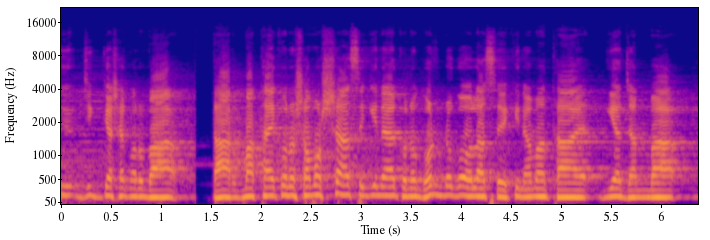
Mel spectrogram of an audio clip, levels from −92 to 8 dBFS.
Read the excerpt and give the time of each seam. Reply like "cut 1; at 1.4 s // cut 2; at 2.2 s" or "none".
cut 1; at 1.3 s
